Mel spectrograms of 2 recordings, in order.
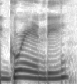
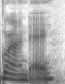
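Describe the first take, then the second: First: The name ends with an 'ee' sound. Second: The name ends with an 'ay' sound. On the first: The speaker calls it right. "it's actually Grandy" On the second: The speaker calls it wrong. "instead of Grande"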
